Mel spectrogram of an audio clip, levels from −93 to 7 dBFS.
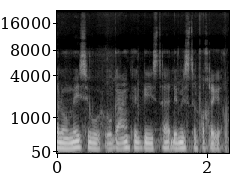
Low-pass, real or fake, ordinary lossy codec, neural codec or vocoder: none; real; none; none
